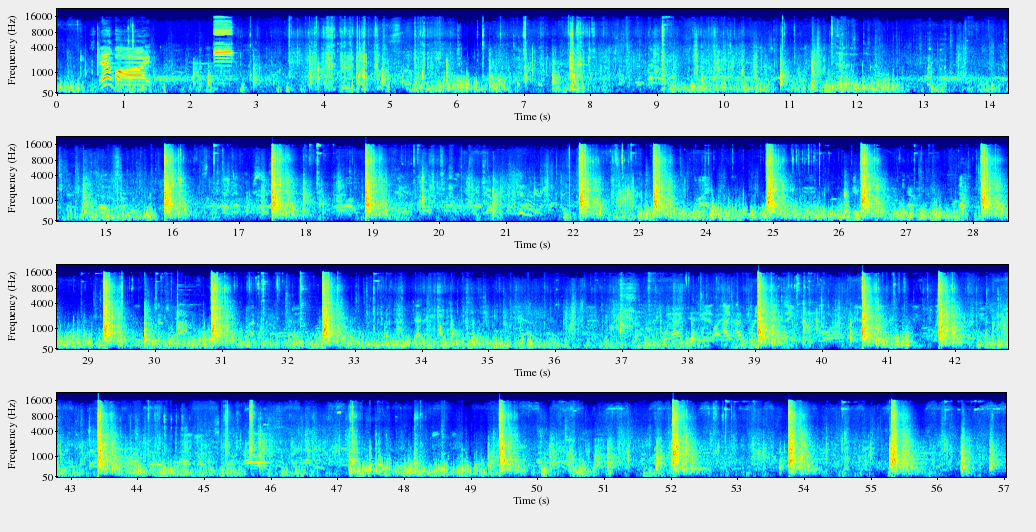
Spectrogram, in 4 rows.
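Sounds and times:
gunshots: 15.8 - 19.6, 22.0 - 23.7, 24.9 - 25.5, 26.2 - 26.9, 28.0 - 28.6, 29.2 - 31.5, 32.4 - 33.0, 38.9 - 42.4, 43.2 - 44.2, 49.2 - 50.0, 50.8 - 52.7, 53.6 - 54.4, 55.2 - 57.0.

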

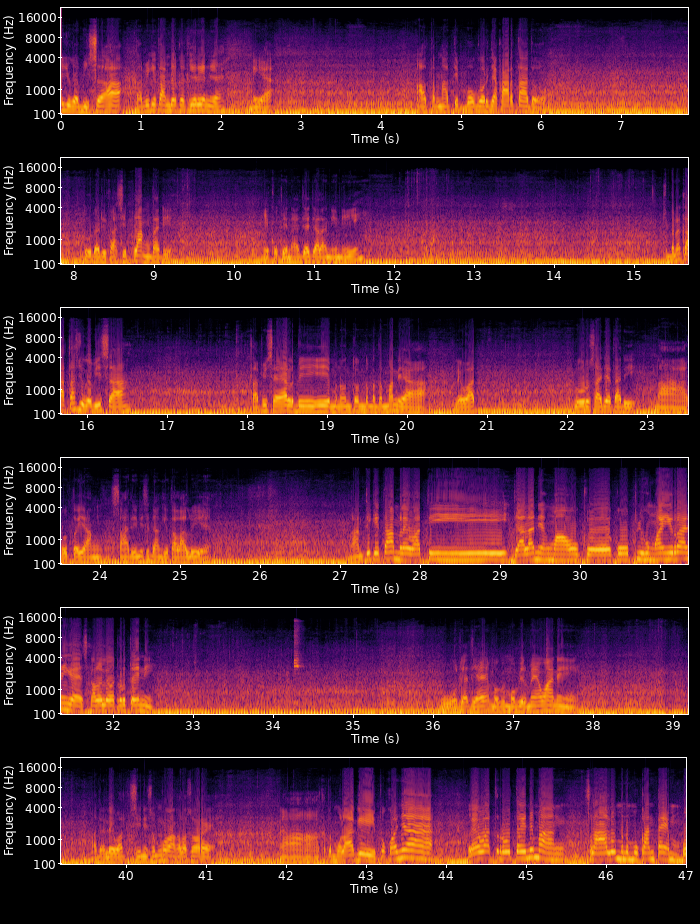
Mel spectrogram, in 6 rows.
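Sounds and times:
motorcycle engine running: 0.0 - 47.0
road and wind noise: 0.0 - 47.0.

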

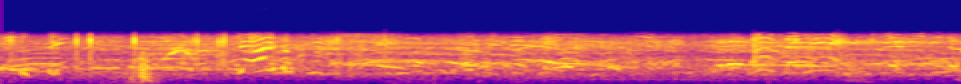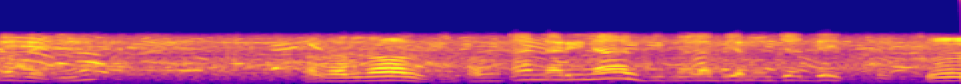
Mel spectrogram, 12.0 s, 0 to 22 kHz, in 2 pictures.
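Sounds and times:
children chattering and calling out: 0.0 - 12.0.

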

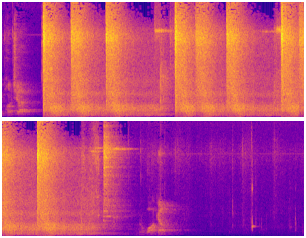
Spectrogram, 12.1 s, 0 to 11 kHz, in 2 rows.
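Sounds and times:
pistol shots echoing indoors: 0.8 - 8.6.

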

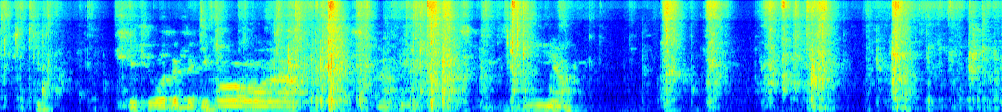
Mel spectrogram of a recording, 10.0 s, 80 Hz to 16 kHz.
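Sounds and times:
paper and packing tape ripping: 0.0 - 5.8, 6.4 - 10.0.

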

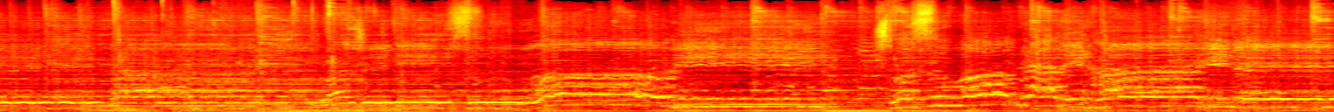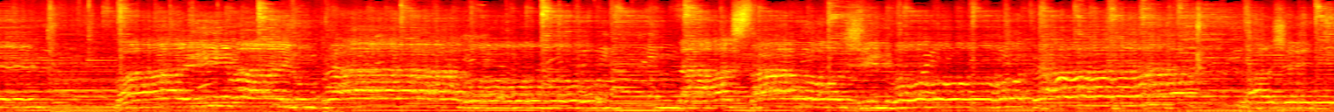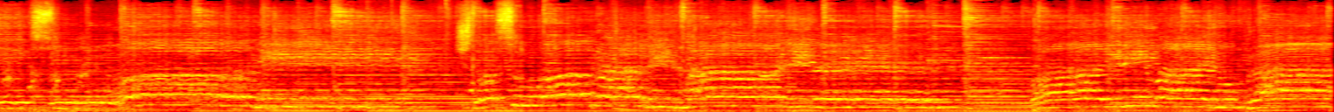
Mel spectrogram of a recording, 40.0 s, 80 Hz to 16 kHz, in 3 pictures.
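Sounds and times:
acoustic guitars: 0.0 - 40.0
group singing into microphones: 0.0 - 40.0
keyboard: 0.0 - 40.0.

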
